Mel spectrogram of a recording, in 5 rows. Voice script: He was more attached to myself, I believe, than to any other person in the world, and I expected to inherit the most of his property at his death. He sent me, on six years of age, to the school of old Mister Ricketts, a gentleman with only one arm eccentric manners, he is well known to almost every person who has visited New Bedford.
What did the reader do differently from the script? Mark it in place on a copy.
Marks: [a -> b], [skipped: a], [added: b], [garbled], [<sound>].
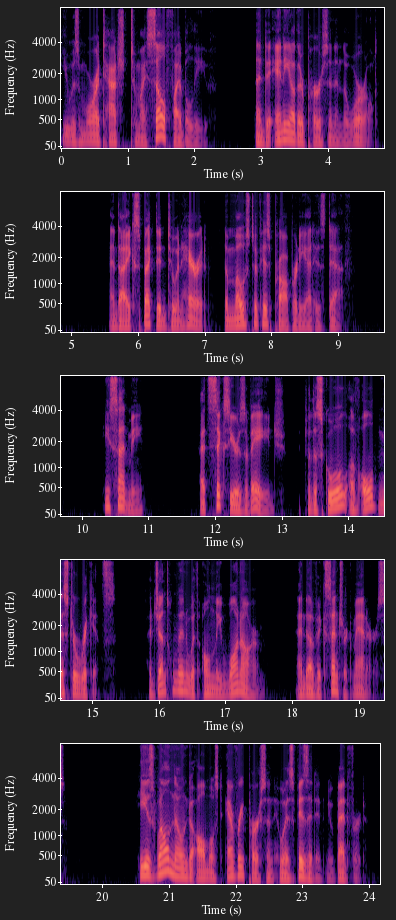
He was more attached to myself, I believe, than to any other person in the world, and I expected to inherit the most of his property at his death. He sent me, [on -> at] six years of age, to the school of old Mister Ricketts, a gentleman with only one arm [added: and of] eccentric manners, he is well known to almost every person who has visited New Bedford.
